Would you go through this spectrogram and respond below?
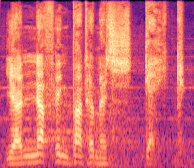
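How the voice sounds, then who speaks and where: An actor playing a proud, scheming middle-aged magister in a fantasy game, theatrical and imperious. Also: male voice, mid-range voice, fairly even intonation, measured pace, a bit bright, close to an everyday voice. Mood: contemptuous, zealous. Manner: theatrical, silky then imperious. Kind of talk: dramatic fantasy game acting. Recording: long hall reverb, music underneath.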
